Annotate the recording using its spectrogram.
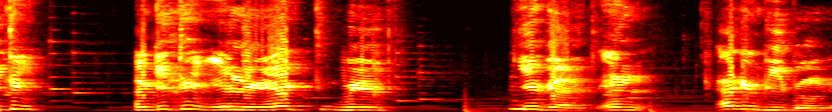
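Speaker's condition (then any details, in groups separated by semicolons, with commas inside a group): Cerebral palsy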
